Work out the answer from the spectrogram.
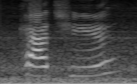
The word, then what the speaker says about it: Katchii: Katchii.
